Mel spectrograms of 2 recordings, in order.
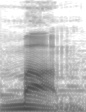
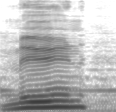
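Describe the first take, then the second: First: The vowel is a short 'u' sound. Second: The vowel is a long 'oo' sound. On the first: The speaker calls it right. "some people pronounce it mun" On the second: The speaker calls it wrong. "Some people pronounce it moon"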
